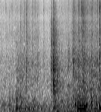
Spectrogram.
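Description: Pigeons cooing softly in a loft at a pigeon-racing site, low repeated coos against a faint background hiss, with one or two slightly louder murmuring calls near the end.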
